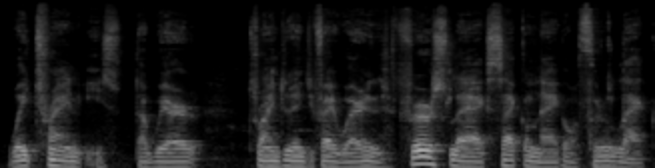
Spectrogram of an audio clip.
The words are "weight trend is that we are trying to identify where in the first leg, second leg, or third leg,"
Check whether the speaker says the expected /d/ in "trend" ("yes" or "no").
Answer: no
